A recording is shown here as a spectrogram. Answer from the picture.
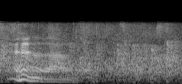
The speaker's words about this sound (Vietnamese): cho anh tràn pháo tay cho hai người.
